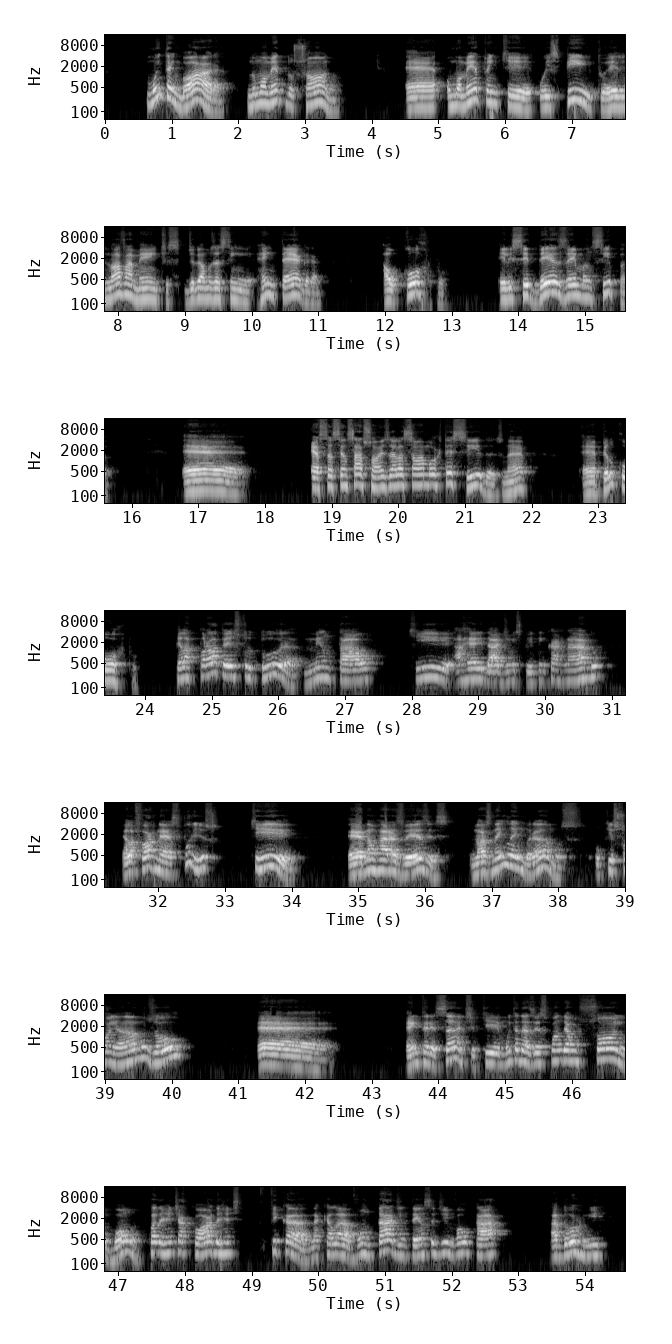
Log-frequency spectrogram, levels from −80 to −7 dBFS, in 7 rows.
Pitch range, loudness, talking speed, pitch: 140-200 Hz, -23 LUFS, 95 wpm, 170 Hz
